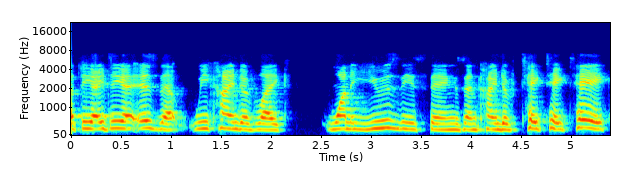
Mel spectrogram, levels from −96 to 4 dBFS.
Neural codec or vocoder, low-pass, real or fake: none; 7.2 kHz; real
